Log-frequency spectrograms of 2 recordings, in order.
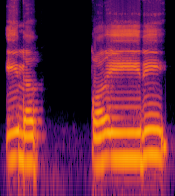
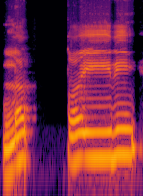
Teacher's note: وجہ کیا ہے کہ مشدد حرف یہ اس بات کا تقاضا کرتا ہے کہ جو ساکن حروف ہیں ان کو گرا دیں اور متحرک حرف کو ڈائریکٹ اس کے ساتھ ملا کر پڑھا جائے، اسی لیے آپ نے یہاں پڑھنا ہے الی الطیر، لام کو تو سے ملانا ہے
